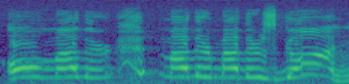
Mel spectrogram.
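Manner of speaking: a mock grieving wail for the mother; retold crying. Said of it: "she's crying".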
